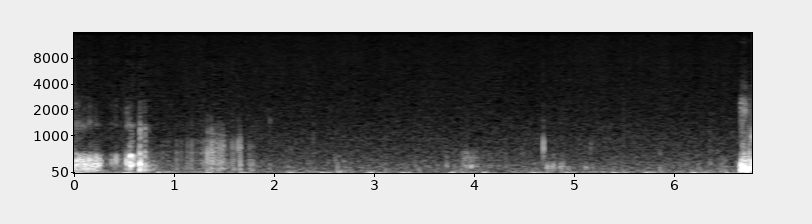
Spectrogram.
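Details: Stomach growling recorded after drinking a beverage: gurgling rumbles at start and end with soft bubbling between, normal digestive bowel sounds.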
